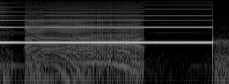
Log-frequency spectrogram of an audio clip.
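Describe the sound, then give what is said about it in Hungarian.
A phone's steady electronic beep tone, signalling that the call is on a headset, holds loud and unbroken for about four seconds, partly overlaid by muffled noise, then cuts off abruptly with a brief lower tone after. “mint azt a mellékelt mérőjel csengő hangjelzés.”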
